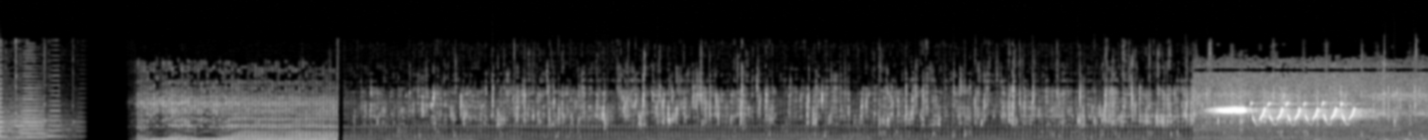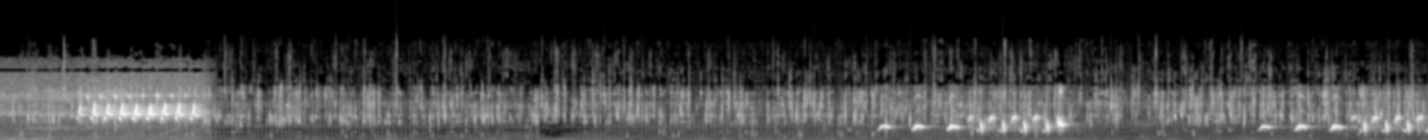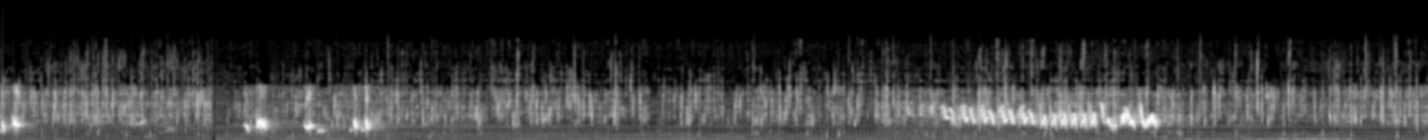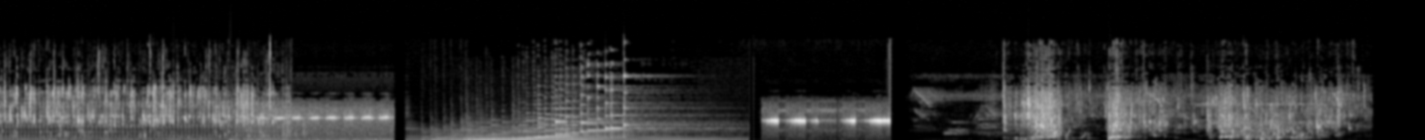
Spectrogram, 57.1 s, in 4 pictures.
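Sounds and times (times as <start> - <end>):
water trickling into a channel: 3.4 - 45.6, 52.8 - 56.6
birds chirping: 12.0 - 16.4, 22.6 - 25.3, 26.2 - 29.0, 29.7 - 34.2, 37.4 - 40.4, 45.2 - 46.8.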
